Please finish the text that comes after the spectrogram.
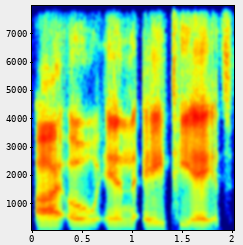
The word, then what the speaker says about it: Ionata: So people ought to know with that spelling, Ionata. It is Joe Ionata.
